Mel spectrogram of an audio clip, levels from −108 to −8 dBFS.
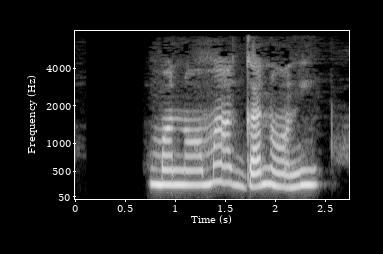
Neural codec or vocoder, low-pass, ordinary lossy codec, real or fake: none; 7.2 kHz; MP3, 32 kbps; real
